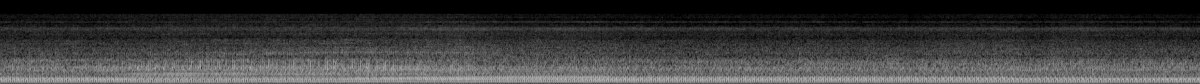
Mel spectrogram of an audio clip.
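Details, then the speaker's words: Boosted Hyundai Genesis at idle after a major exhaust leak was fixed; a smooth, even drone with no ticking or puffing. The only exhaust leak left is the intentional one from the dump; it is far better than before. "Alright guys, so this sounds 10 times better than what it sounded like. I don't really hear any exhaust leaks except for the one that's on purpose, which would be from the dump."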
